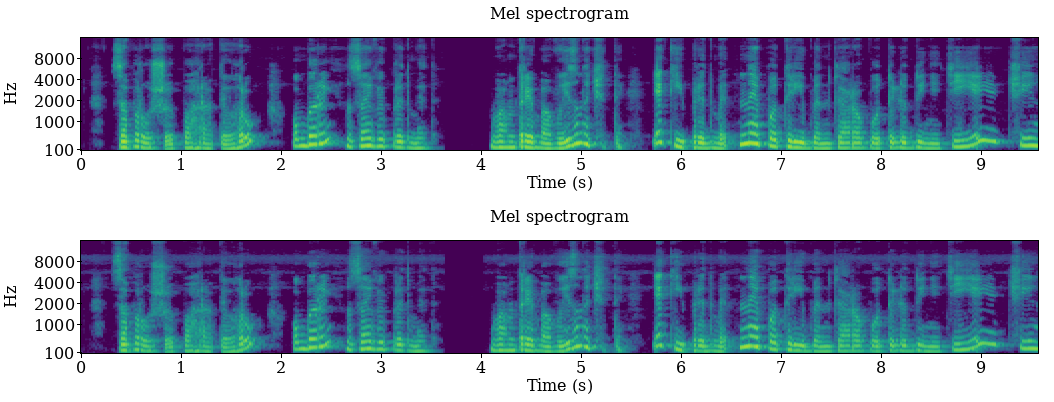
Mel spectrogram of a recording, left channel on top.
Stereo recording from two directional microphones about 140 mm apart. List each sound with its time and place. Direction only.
0.3 s speech: 25° left (ahead or behind)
